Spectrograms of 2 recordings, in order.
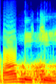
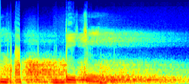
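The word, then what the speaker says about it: رَبِّكِ: Nah, ini juga harus ditekan dikit karena ada tasdid. Enggak boleh riki, tapi rabbiki.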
